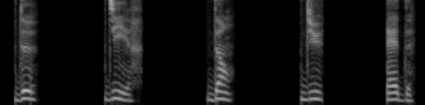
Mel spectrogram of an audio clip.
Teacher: D, comme dans dire, orale et sonore. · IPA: [d]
